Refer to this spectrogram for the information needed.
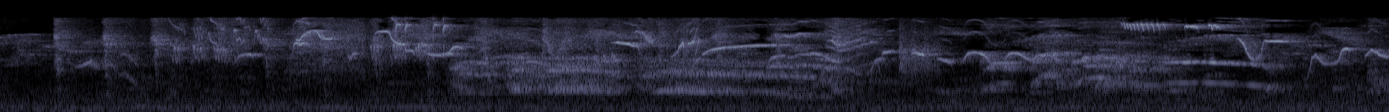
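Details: Indonesian Oriental magpie-robin singing while dancing and spreading its tail, a long, continuous flow of overlapping whistles, scratchy trills and looping, rising-falling whistled notes.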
